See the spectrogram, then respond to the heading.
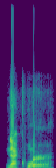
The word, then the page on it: neckwear: American English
